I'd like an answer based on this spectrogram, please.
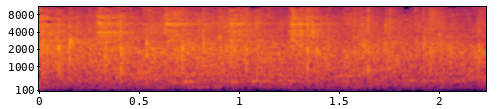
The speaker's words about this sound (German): Und einen großen Applaus auch noch einmal für Patrick Weinhäusler aus Neckenmarkt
